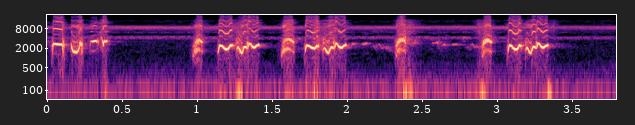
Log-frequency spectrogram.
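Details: Lure call of sooty-headed bulbul for trapping: clusters of sharp chirped notes separated by short pauses, accompanied by a steady high-pitched ringing tone throughout.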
